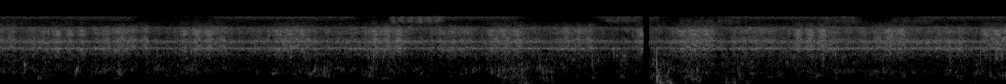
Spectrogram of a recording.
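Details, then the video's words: Crickets chirring at night in the countryside beside running creek water: a thick, high, steady trill from many insects, broken by a short dropout partway through, with gentle water hiss beneath. "Relaxing Crickets At Night"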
